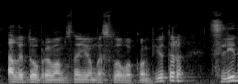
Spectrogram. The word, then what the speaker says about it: комп'ютер: Можливо, ви будете сміятись, але добре вам знайоме слово «комп'ютер» слід вимовляти не так, як ви до цього звикли. Треба казати «комп'ютер» без апострофа, не пом'якшучи букву «П».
